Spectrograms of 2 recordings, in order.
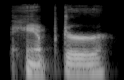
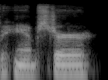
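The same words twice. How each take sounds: First: The word is pronounced in a deliberately distorted way. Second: The word is pronounced in the standard way. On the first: The speaker calls it wrong. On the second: The speaker calls it right.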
